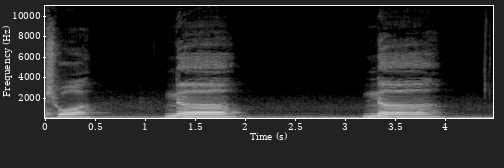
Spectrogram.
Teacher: the N is a bit nasal and it sounds like the n in no or Nation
